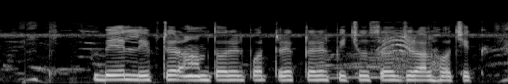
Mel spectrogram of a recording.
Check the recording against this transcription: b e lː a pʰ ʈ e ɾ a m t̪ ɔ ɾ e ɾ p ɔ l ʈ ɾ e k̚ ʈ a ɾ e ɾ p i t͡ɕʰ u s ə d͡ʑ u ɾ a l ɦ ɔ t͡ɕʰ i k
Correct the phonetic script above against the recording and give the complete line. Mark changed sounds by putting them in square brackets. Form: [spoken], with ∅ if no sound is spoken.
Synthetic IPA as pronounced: b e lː [i] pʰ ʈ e ɾ a m t̪ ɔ ɾ e ɾ p ɔ [ɾ] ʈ ɾ e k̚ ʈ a ɾ e ɾ p i t͡ɕʰ u s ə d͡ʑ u ɾ a l ɦ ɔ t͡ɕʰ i k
